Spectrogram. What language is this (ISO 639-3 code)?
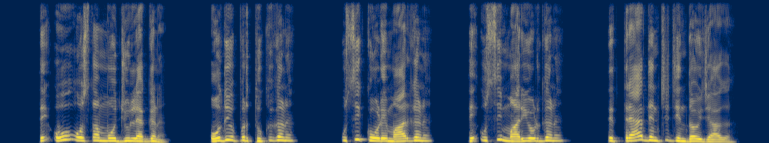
doi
